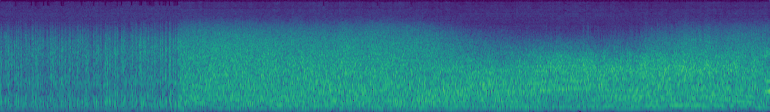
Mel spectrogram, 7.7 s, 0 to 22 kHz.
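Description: Two Funny Car dragsters, Kenny Bernstein and Mark Oswald, racing in a 1988 final: a thunderous, continuous engine roar swells after a brief buildup and stays loud and saturated, with a pitch shifting as the cars pass into the distance.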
